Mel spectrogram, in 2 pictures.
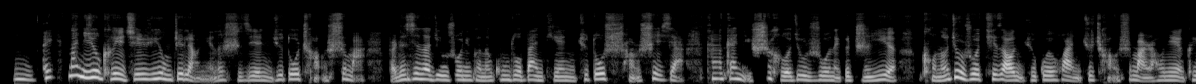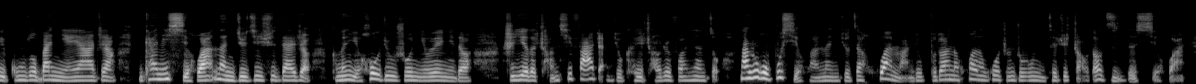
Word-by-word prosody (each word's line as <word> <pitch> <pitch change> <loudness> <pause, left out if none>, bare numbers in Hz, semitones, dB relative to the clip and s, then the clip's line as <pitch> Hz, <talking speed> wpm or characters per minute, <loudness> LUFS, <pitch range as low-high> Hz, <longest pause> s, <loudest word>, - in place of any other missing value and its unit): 嗯。 235 -4 -1
哎， 310 +2 +1
那 415 - +3
你 350 -6 +9
也 325 - +10
可 255 -1 +1
以 250 -3 +5
其 235 +4 -1
实 245 - +3
是 245 - +3
用 255 -4 +4
这 255 - +3
2 235 - 0
年 - - -9
的 195 - -4
时 185 -2 -8
间 190 0 -1
你 155 - -6
去 220 - -2
多 240 +2 +3
尝 - - -9
试 250 - -4
嘛， 215 - -5 0.2
反 - - -3
正 215 - +1
现 250 +2 +3
在 235 -1 +6
就 215 0 +1
是 205 - +1
说 215 +2 -2
你 205 - 0
可 195 -2 -4
能 175 0 -2
工 215 +3 -2
作 210 -1 0
半 205 -1 +1
天， 180 -1 -2
你 - - -4
去 230 - -7
多 245 +3 +6
试 - - -8
尝 - - -6
试 265 - -1
一 - - -1
下， 205 - -4 0.2
看 265 -1 -1
看 265 -1 +2
你 - - -6
适 275 - -3
合 190 -7 +1
就 210 0 0
是 185 - -5
说 200 -1 +1
哪 170 - -2
个 185 - -1
职 175 -1 -2
业。 205 -3 +1 0.2
可 185 - -3
能 190 +6 +2
就 325 - +7
是 - - +8
说 240 0 +5
提 235 +2 -2
早 210 -5 +7
你 - - -2
去 195 - -5
规 200 +1 0
划、 205 - +1
你 - - -4
去 205 - -5
尝 - - -8
试 215 - -8
嘛， 185 -5 +2
然 155 - -3
后 190 - -4
你 195 - 0
也 185 -3 0
可 200 - -4
以 - - +3
工 200 +1 -3
作 200 0 +2
半 205 -1 +2
年 170 -2 -2
呀 185 0 +1
这 190 - -3
样， 175 -2 -1 0.2
你 - - -10
看 245 +1 +2
你 250 - +5
喜 170 -8 +1
欢， 190 +7 +5
那 235 - +4
你 195 -3 +3
就 185 +1 +2
继 200 +3 -2
续 200 +1 -5
待 190 0 +2
着， 185 - +1 0.2
可 185 - -7
能 205 +2 +2
以 175 - 0
后 250 +8 +4
就 200 -2 0
是 185 - -8
说 195 +1 0
你 175 -2 -3
为 180 +1 0
你 170 -2 -4
的 160 0 -1 0.3
职 190 - -2
业 205 0 +4
的 195 - +1
长 180 - -8
期 255 +6 -7
发 255 0 +3
展， 215 - -8
就 165 -2 -8
可 180 - -8
以 - - -1
朝 170 - -9
这 195 +2 -3
方 185 +1 -6
向 190 -1 -3
走。 - - -10 0.2
那 275 0 +7
如 320 - +6
果 275 -3 +8
不 310 +7 -1
喜 310 - -6
欢， 165 -2 -11
那 180 - -5
你 175 - -8
就 175 0 -8
再 200 +5 -4
换 255 +4 +1
嘛， 165 - -8
就 175 +3 -7
不 185 +1 -11
断 215 +1 -1
地 205 - -4
换 235 +3 -3
的 205 - -4
过 210 +2 -5
程 190 0 -7
中， 185 0 -5
你 - - -9
再 180 +3 -7
去 185 +1 -7
找 - - -11
到 - - -2
自 190 -6 -10
己 - - -11
的 - - -8
喜 - - -11
欢。 - - -10
200 Hz, 385 characters per minute, -23 LUFS, 185-235 Hz, 0.3 s, 也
